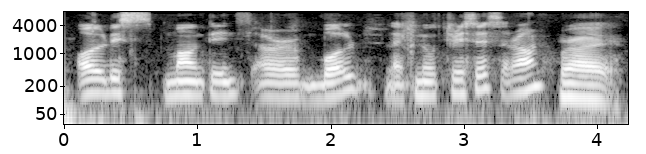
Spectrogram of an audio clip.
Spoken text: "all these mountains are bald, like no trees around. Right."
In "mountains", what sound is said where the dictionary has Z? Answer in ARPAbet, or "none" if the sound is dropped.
S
